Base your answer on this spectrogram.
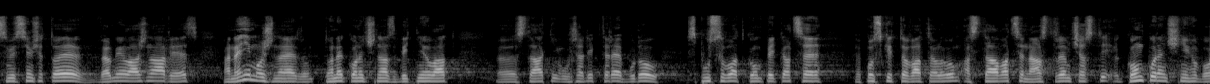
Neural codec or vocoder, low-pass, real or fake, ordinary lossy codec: vocoder, 22.05 kHz, 80 mel bands, Vocos; 9.9 kHz; fake; AAC, 48 kbps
